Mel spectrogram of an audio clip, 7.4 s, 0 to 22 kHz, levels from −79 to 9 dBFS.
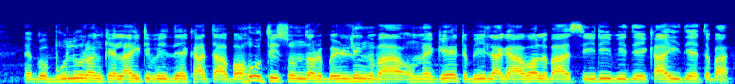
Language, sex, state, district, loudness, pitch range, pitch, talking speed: Bhojpuri, male, Bihar, Saran, -17 LUFS, 130-140 Hz, 135 Hz, 185 wpm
